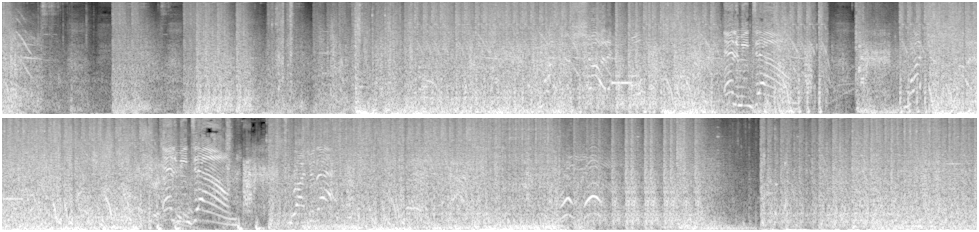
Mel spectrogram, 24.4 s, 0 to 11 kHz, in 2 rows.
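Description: PP-19 submachine gun in the Combat Arms video game, sprayed in long, loud continuous bursts with only a few brief pauses across the whole stretch.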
